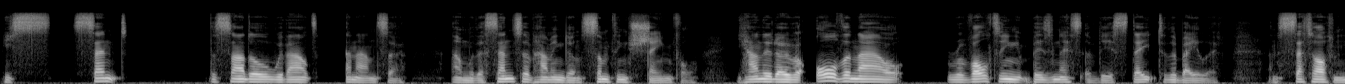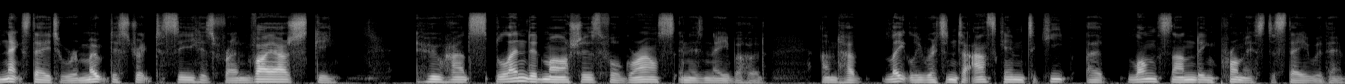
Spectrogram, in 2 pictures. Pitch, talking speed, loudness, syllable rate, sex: 105 Hz, 155 wpm, -20 LUFS, 4.7 syllables/s, male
